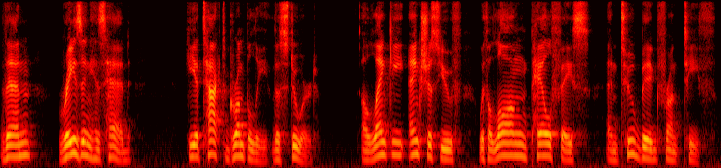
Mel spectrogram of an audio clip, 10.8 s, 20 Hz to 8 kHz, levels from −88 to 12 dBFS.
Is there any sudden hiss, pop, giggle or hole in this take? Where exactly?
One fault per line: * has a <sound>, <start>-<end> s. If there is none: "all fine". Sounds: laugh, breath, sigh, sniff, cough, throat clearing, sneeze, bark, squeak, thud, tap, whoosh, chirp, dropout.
all fine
